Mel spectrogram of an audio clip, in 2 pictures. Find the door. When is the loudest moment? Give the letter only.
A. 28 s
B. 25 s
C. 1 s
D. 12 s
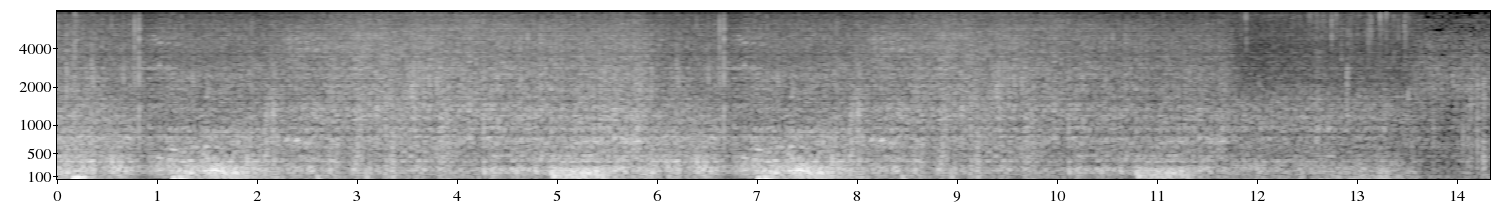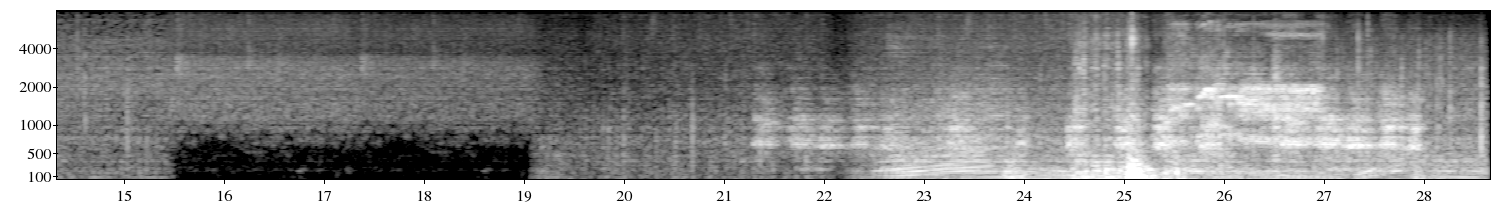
B.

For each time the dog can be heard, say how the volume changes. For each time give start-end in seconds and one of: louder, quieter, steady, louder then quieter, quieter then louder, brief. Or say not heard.
21.3-28.1 louder.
